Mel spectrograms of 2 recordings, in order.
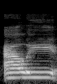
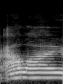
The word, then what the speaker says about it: a11y: Generally, this is pronounced alley or ally or just accessibility.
